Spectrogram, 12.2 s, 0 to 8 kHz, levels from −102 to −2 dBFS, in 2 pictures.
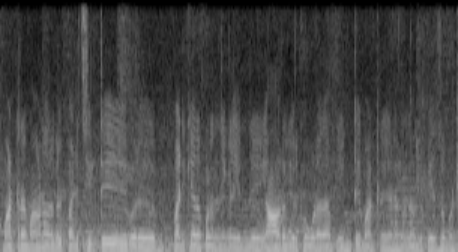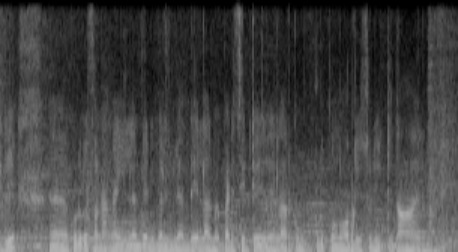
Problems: constant background noise, background conversations at intervals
